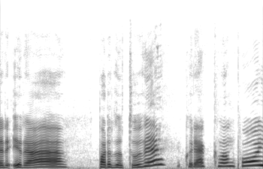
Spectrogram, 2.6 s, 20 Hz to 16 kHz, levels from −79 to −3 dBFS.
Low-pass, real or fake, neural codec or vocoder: 14.4 kHz; fake; codec, 44.1 kHz, 7.8 kbps, Pupu-Codec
